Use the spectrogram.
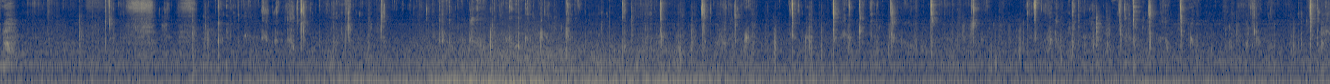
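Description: People eating spicy eggplant soup with mackerel and blanched vegetables, quiet close chewing and biting with frequent small crunchy clicks and spoon sounds over a low background rumble, no speech.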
